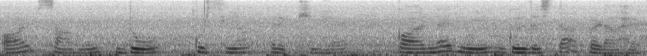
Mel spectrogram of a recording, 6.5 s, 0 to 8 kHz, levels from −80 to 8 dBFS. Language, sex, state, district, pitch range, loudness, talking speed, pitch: Hindi, female, Punjab, Pathankot, 200-220 Hz, -17 LUFS, 100 wpm, 210 Hz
